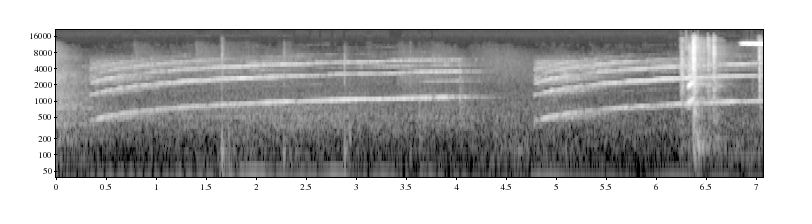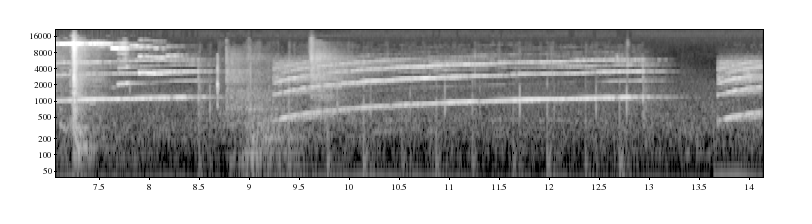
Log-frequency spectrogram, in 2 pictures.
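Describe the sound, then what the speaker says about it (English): Alarm siren in the game Life is Strange, a rising wail that repeats about every four seconds, with sharp clanking noises between cycles, steady and fairly faint. "please turn off that alarm since that's your job"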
